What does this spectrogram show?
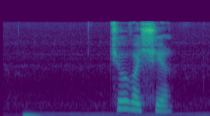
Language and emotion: Russian, angry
